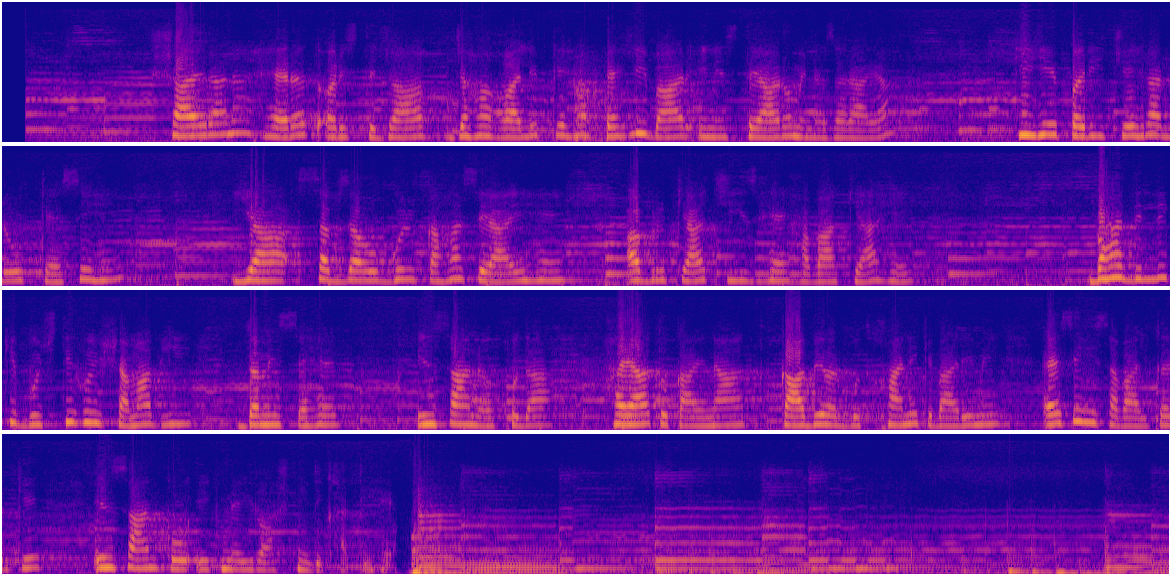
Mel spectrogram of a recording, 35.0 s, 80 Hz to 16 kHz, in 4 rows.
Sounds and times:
Music: 0.2s - 35.0s
Speech: 1.2s - 6.7s, 7.6s - 9.7s, 10.5s - 15.6s, 16.9s - 29.3s.

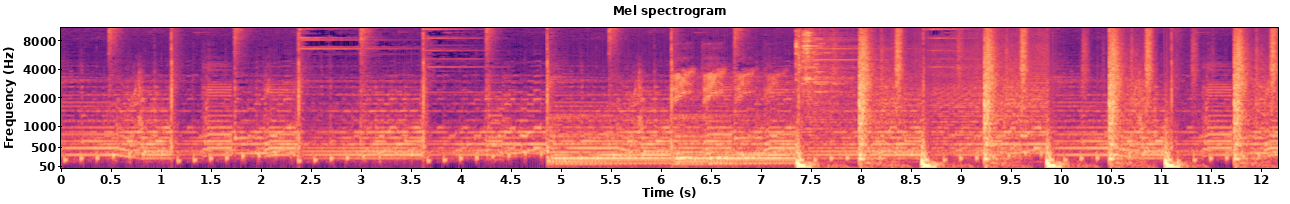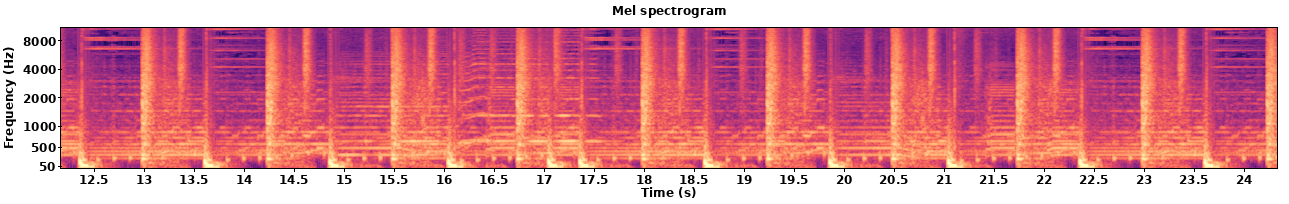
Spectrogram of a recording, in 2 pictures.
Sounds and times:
Electronica: 13.2s - 20.2s.

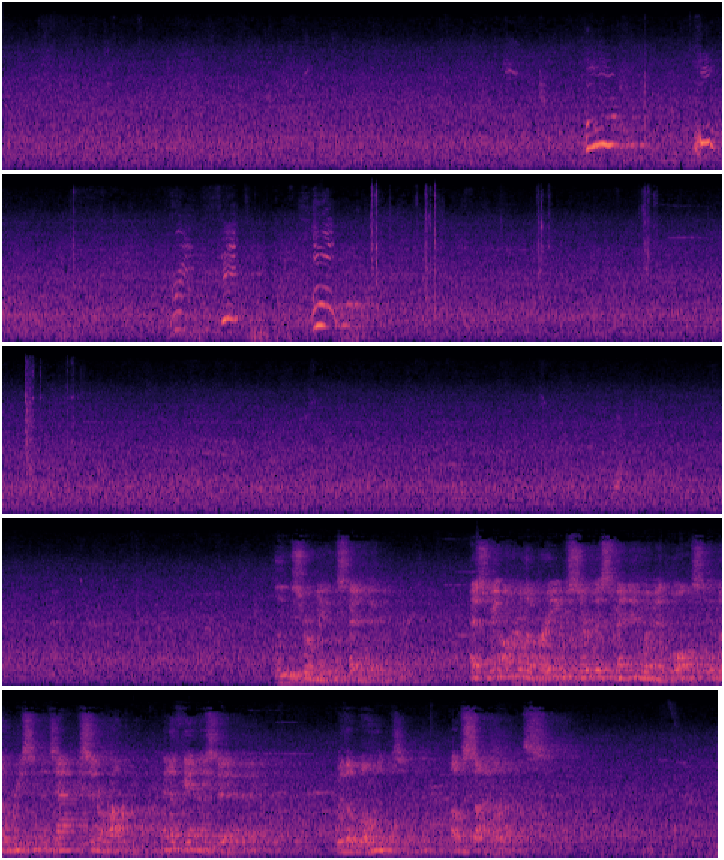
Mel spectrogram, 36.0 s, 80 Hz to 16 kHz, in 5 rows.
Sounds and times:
Speech: 8.9s - 9.6s, 24.3s - 34.5s.

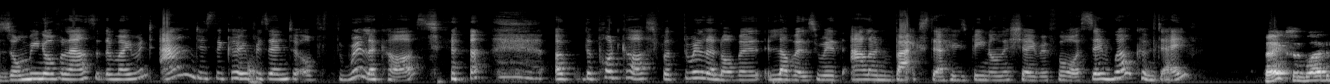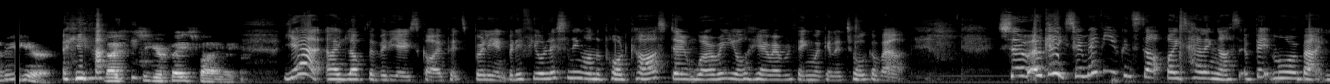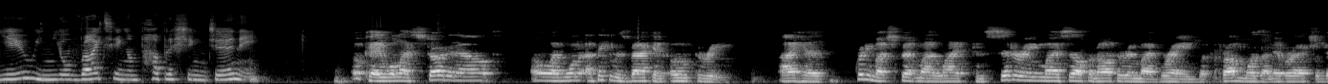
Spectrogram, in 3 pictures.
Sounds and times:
Speech: 0.0s - 4.8s, 5.4s - 11.9s, 12.7s - 22.4s, 23.3s - 29.2s, 30.0s - 39.8s.

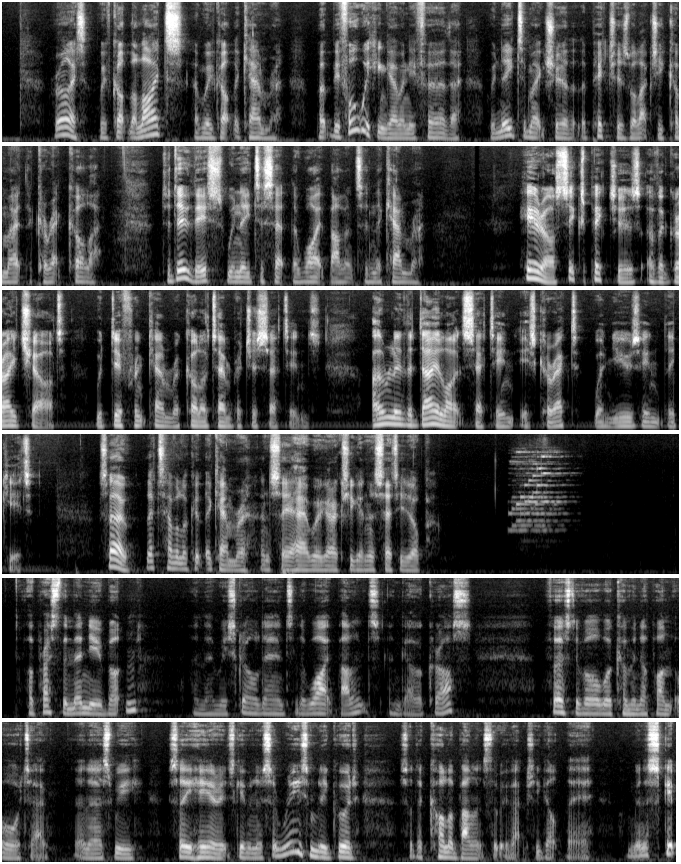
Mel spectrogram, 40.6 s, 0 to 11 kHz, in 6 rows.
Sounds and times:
Speech: 0.5s - 7.8s, 8.4s - 11.0s, 12.0s - 20.7s, 21.3s - 24.7s, 27.2s - 31.8s, 32.5s - 40.5s.

